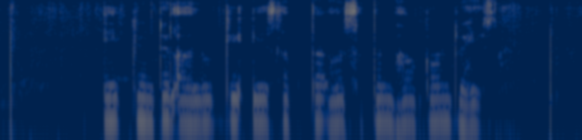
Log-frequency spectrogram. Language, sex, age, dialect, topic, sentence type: Chhattisgarhi, female, 18-24, Northern/Bhandar, agriculture, question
